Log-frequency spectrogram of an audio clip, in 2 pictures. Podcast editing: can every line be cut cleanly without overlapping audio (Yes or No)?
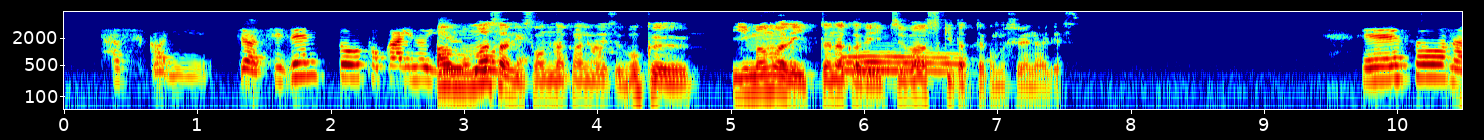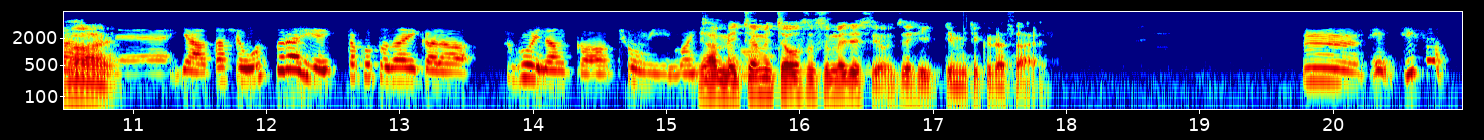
No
